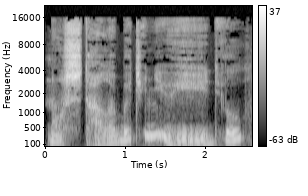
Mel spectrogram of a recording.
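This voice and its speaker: A man reading an audiobook, voicing a sly, evasive male serpent who speaks in a low, measured and sometimes hushed way. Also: big pitch swings, creaky, husky, no room sound, studio quality, heavily acted. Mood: calm, sly. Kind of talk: audiobook character voice.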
